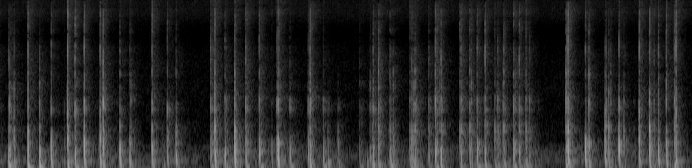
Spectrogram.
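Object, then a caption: Fabric cosmetic pouch with clear vinyl window, filled with toiletries. Fingernails of both hands tap rapidly along the top edge and clear vinyl window of a small pink fabric cosmetic pouch full of toiletries. The taps are short, dry and muffled with a low, soft body, coming in quick flurries separated by brief pauses.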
